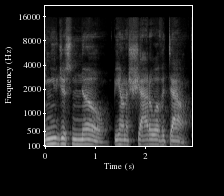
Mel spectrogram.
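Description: At a very slow pace, a man speaks at medium pitch. His tone is gentle and calm. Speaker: meditation guide. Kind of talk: guided meditation. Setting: solo recording, addressing listener. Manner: slow, calm, soothing, with long pauses; gentle, repetitive, hypnotic cadence.

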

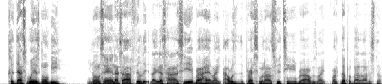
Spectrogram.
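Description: A man with an American accent speaks at a very fast pace in a dark, mellow tone. His pitch is medium with ordinary variation, on a very clean recording with a silent background. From Central Florida (Lake County). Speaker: rapper. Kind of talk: casual interview chat.

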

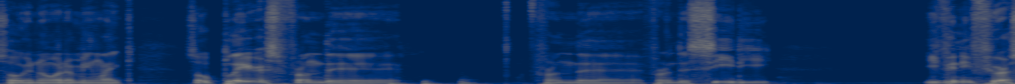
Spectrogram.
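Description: A man at a moderate pace, medium pitch and ordinary pitch variation, with a Portuguese accent, in a dry, close sound with no echo on a very clean recording with a silent background. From Brazil, Santos. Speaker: soccer player and coach. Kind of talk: casual interview.

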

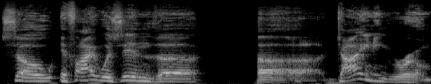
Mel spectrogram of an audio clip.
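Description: The voice has an American accent and a bright, sharp tone, with vocal fry. Its pitch swings very widely. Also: man. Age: 60s. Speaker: film director and writer. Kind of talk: interview. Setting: video call.

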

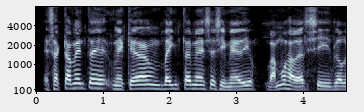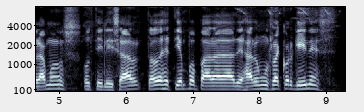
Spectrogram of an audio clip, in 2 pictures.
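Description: A man speaks at a medium pitch with a dark, mellow tone. His loudness is very even and he barely pauses. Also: fairly slow pace. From Colombian Caribbean coast, Santa Marta. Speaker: civil engineer, sports institute official. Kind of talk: radio interview. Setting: outdoors.

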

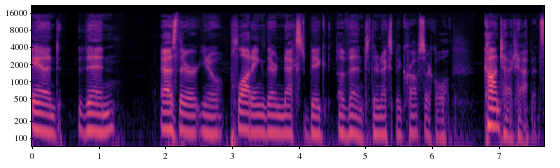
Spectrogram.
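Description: Here is a normal speaking voice with an American accent and fairly even intonation. The recording is very clean, with a silent background. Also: man. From Michigan. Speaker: film critic. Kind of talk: casual chat. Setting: home recording closet.

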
